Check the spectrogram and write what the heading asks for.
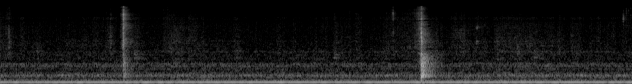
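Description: Two short sharp clicks, about three seconds apart, as a small kitchen knife cuts through a thin carrot slice and meets the plastic cutting board, over a steady low hum.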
